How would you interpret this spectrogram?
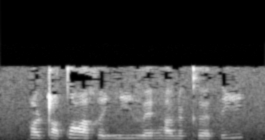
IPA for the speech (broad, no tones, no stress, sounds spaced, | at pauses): q ø ʈ ɛ tˤ a χ i ɦ i v ɛ ɦ a ɳ ə kʰ ə θ i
